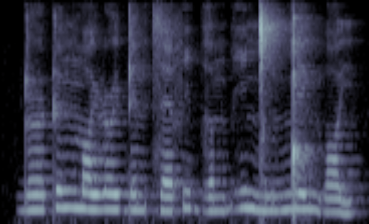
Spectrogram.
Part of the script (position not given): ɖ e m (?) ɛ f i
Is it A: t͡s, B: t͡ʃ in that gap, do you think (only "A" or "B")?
A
